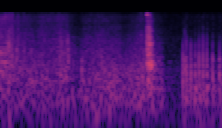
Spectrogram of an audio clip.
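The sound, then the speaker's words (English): Someone blows their nose: a rough, breathy rush of air peaks in one sharp, loud snort, then a brief pause and a short, sputtering, fluttery burst. No talking. “Let me blow my nose.”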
